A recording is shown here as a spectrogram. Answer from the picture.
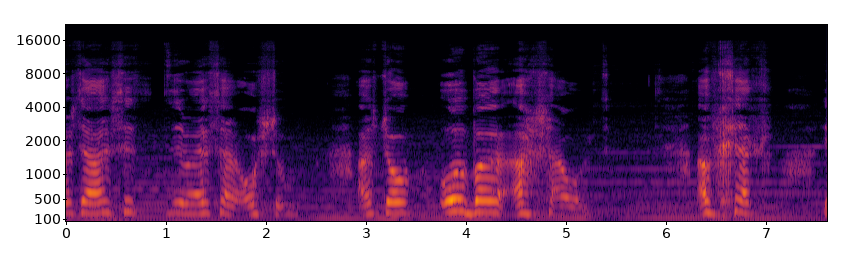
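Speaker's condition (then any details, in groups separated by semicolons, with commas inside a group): Cerebral palsy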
